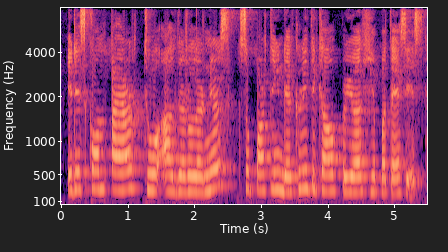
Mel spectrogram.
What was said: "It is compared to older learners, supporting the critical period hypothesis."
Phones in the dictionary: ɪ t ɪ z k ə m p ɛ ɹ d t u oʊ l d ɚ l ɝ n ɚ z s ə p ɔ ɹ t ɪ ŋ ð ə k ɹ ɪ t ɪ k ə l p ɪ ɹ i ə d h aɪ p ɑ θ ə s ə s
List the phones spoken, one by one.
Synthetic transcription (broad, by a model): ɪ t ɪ s k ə m p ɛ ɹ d t u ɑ d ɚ l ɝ n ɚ s ə p ɔ ɹ t ɪ ŋ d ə k ɹ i t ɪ k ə l p ɹ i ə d h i p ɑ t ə s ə s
